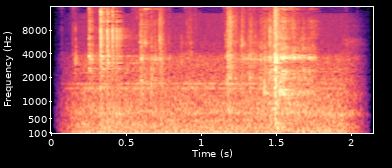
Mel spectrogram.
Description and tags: Coin into Slot
Foley recording of a coin being dropped into the insert slot of a money changer. Recorded in a subway station in Gwangju, South Korea.
coin, field-recording, foley, money, sound-effect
